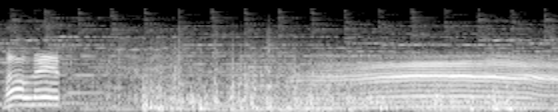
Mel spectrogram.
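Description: The last syllables of a shouted name, then a crackling thunder-like crash sound effect, followed by a long held note that swells and then fades.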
